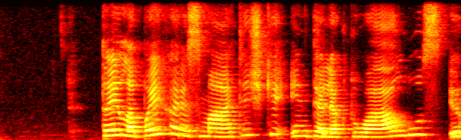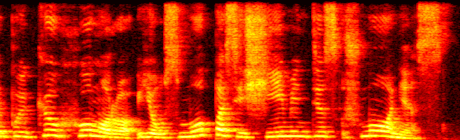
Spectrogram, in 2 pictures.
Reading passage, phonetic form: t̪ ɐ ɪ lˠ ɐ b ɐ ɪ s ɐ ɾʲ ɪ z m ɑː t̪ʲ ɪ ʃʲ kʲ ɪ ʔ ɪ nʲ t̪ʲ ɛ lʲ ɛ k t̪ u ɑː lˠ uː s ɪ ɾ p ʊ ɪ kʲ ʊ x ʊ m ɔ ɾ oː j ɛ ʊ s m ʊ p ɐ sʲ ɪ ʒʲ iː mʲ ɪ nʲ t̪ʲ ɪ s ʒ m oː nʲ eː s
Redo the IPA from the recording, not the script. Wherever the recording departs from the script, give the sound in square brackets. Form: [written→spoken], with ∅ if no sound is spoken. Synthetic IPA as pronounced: t̪ ɐ ɪ lˠ ɐ b ɐ ɪ [s→x] ɐ ɾʲ ɪ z m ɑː t̪ʲ ɪ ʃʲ kʲ ɪ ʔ ɪ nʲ t̪ʲ ɛ lʲ ɛ k t̪ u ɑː lˠ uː s ɪ ɾ p ʊ ɪ kʲ ʊ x ʊ m ɔ ɾ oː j ɛ ʊ s m ʊ p ɐ sʲ ɪ [ʒʲ→ʃʲ] iː mʲ ɪ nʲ t̪ʲ ɪ s ʒ m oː nʲ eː s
